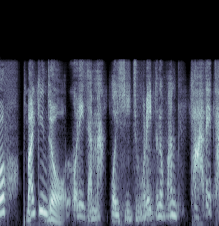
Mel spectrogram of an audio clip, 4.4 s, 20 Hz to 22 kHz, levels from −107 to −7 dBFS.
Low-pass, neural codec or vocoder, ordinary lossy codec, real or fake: 7.2 kHz; codec, 16 kHz, 1 kbps, X-Codec, HuBERT features, trained on LibriSpeech; none; fake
